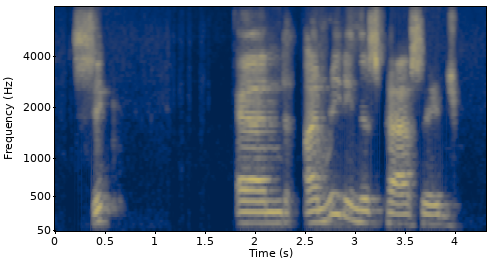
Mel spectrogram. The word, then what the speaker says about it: Sikh: of the sikh faith some say seek but the proper pronunciation is sick and i'm reading this passage because we have just commemorated 9 11.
